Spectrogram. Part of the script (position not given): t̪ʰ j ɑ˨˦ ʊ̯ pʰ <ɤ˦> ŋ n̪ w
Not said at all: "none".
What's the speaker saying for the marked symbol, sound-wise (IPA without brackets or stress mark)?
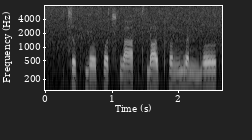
ɤ˨˦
